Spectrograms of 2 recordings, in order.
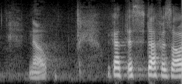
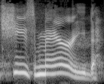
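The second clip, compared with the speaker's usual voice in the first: "married" drawn out slow and louder; stress on married; 2 semitones higher, 6 dB louder, much slower than usual. Acted. Servant warning David, stressing "married". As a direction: lean hard on "married". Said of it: "Emphasis on the married".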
